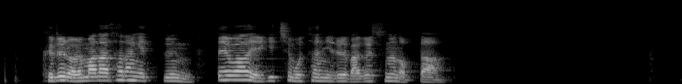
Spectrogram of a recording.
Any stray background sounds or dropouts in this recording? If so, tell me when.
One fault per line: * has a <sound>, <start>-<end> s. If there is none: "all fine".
all fine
